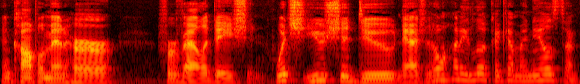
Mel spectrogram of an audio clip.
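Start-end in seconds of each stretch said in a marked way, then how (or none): 4.4-5.8 put-on high, sugary, saccharine sweet voice. Describing a woman who asks for compliments, in a mock sweet voice. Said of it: "putting on a sweet voice".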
